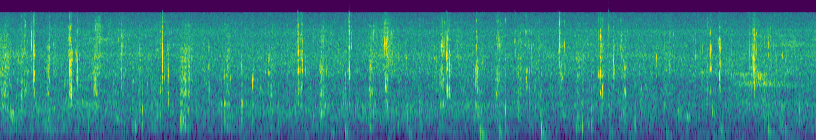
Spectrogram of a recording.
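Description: Several people eating at once: chewing and slurping mouth sounds, with many short clicks of spoons and chopsticks against stainless steel bowls.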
